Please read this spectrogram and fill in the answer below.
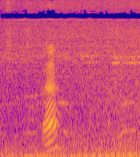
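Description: Low, steady rumble of idling vehicle engines, with one short spoken word less than a second in.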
